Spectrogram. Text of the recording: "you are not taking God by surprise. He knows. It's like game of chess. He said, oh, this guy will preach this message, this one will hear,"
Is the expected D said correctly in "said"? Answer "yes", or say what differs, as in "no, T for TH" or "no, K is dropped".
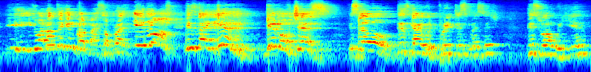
no, D is dropped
